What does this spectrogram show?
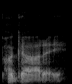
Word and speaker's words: pagare: For number one, I've asked you to form the to form of pagare. And in this case, remember that in order to keep that hard G sound in pagare in the infinitive, you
